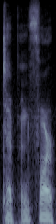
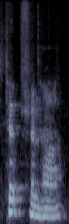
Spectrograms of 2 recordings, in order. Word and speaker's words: Tepfenhart: It's not Teppenfart, but that's how I like to pronounce it. No, I know. I can see it. It's Tepfenhart, but it's still a terrible name.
